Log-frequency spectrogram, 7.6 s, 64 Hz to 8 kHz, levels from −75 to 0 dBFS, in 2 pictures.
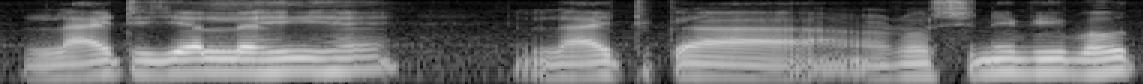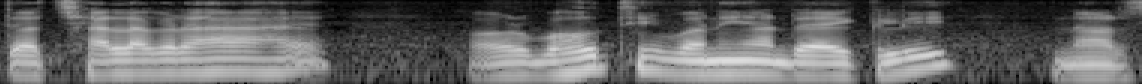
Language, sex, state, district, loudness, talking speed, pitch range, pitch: Hindi, male, Bihar, Muzaffarpur, -20 LUFS, 165 wpm, 110-135 Hz, 125 Hz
